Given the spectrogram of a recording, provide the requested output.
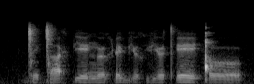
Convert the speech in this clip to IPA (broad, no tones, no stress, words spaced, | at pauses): ɡ͡ǀeɡ͡ǀaːxpʲeː ŋɵːxɽɪ bʲɵːxvʲɵːtʼeːǃoː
